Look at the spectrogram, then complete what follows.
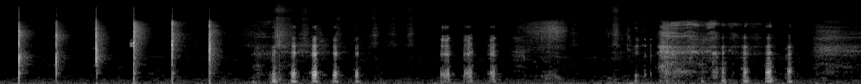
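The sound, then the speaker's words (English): Sharp hand claps mimic slapping: five evenly spaced claps, then a quicker, uneven flurry, with soft breathy laughter and snickering in the pauses. “And then during the periods of silence, you just hear... applause.”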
